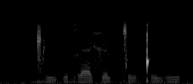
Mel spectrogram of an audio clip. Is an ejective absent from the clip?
yes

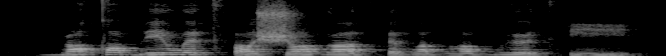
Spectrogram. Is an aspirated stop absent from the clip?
yes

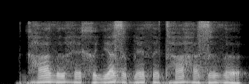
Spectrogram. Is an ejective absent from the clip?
yes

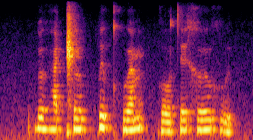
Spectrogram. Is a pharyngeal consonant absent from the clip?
yes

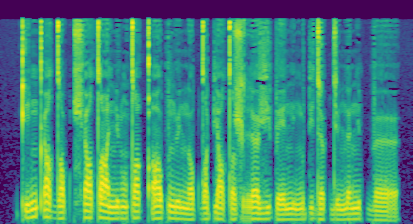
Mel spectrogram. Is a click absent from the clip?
yes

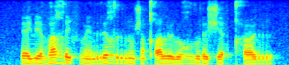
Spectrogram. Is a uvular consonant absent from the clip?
no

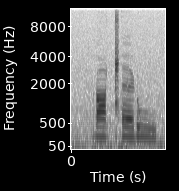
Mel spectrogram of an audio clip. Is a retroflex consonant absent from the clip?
no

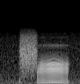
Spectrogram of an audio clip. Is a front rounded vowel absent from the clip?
yes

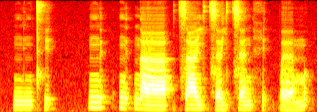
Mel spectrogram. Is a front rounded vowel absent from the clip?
yes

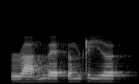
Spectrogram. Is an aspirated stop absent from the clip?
yes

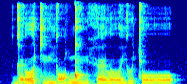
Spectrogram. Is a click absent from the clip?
no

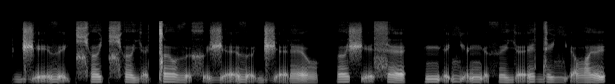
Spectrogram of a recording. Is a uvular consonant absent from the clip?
yes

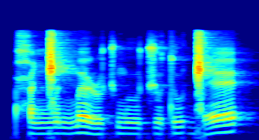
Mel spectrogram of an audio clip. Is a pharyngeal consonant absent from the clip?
no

